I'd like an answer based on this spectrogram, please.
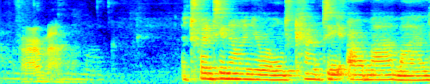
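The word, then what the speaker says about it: Armagh: because it's an adjective and how do you pronounce that word again Arma Arma a 29-year-old County Arma man has been sentenced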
